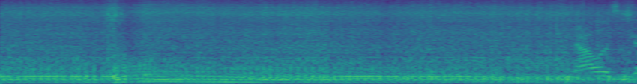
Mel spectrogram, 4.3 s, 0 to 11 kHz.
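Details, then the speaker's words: 1981 Honda CB750 K1 four-cylinder at idle: spraying around the carb intake boots makes the idle briefly rise, then settle. Any idle change means a vacuum leak, found at the carb boots and throttle shafts. "all right right off the bat I sprayed right here and you notice that it revved up any idle change whether it's lower or higher indicates a vacuum leak"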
